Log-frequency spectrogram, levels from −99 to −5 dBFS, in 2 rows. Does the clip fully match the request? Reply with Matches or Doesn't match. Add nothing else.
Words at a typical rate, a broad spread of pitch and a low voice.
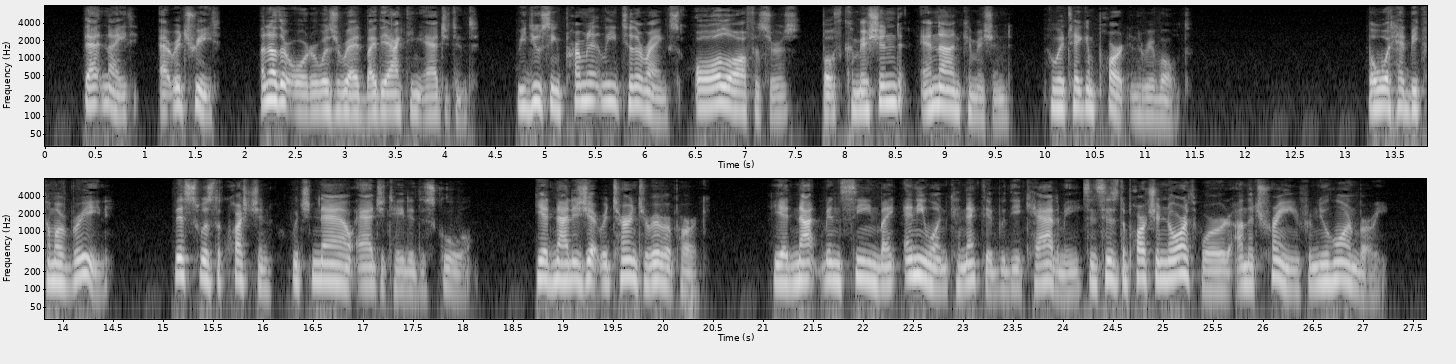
Doesn't match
